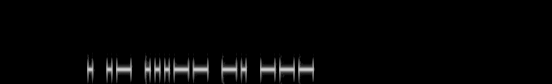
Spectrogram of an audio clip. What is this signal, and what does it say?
Morse code, heard as a keyed tone, about 25 wpm, 700 Hz. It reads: EA3NO
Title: DXCC-100 Call Signs - 5 Characters - Repeated 2x - 25wpm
